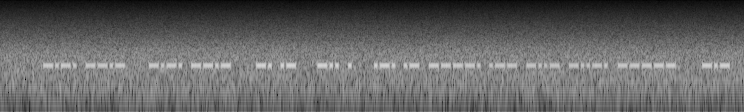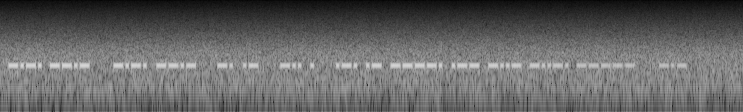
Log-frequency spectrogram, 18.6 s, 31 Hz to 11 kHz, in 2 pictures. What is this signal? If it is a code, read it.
Morse code, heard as a keyed tone, hand-sent with a paddle, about 34 wpm, 360 Hz, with heavy radio static and a narrow filter. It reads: CQ CQ NA DE RA9WX/0 K CQ CQ NA DE RA9WX/0 K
